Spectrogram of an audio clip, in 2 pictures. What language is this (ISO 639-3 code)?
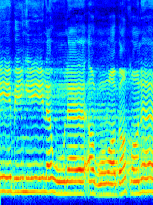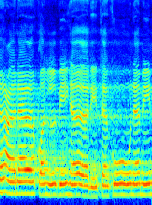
ara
